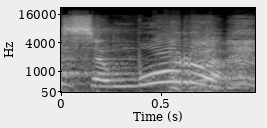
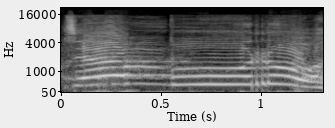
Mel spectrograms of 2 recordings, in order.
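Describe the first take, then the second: First: The word begins with an s sound. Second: The word begins with a ch sound. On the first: The speaker calls it wrong. "bukan semburu" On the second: The speaker calls it right.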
